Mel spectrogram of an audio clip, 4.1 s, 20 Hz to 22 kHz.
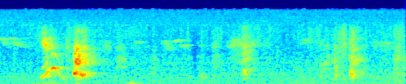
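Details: Sadie, a Pit Bull filmed in 1983, going crazy as bubbles are fed to her, with an American Eskimo dog and a Norwegian Elkhound nearby: two sharp high yelping bursts early on, then softer scattered yips later against a quiet background.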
